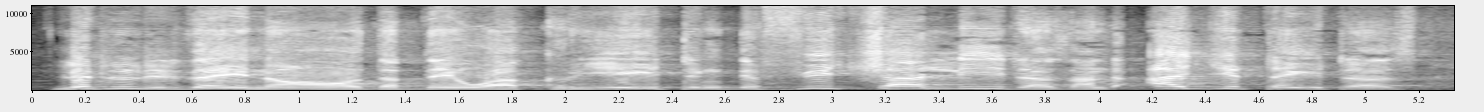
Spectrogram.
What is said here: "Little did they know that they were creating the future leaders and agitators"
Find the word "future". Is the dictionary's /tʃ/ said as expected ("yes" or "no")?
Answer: yes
